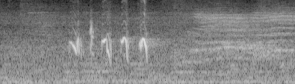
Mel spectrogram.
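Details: Short phrase from a wild yellow-vented bulbul: five clipped, bubbly notes in quick succession, followed by a faint hiss of background noise.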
